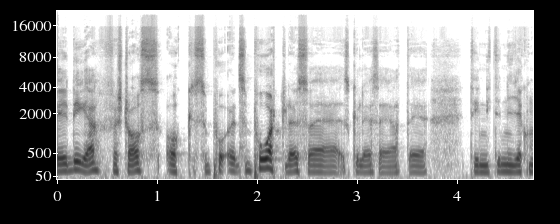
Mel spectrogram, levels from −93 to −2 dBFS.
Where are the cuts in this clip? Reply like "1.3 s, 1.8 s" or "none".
1.8 s, 2.3 s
